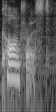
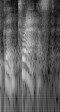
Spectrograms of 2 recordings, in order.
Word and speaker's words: contrast: it's a noun and the accent is the very beginning of of the word word so it's on the stress is on the first syllable on the o contrast while in the second case it is a verb and you shift the stress to the second syllable to contrast in fact the stress in this case is on the a there's a little trick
